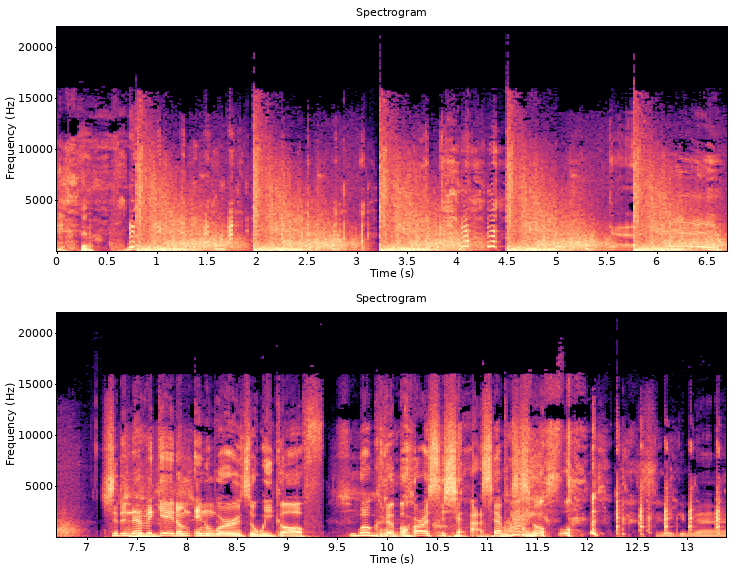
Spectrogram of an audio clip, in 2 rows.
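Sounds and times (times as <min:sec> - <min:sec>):
laughter: 0:00.0 - 0:03.2, 0:03.8 - 0:04.5, 0:09.8 - 0:13.3
speech: 0:00.2 - 0:01.1, 0:07.2 - 0:13.3
loud gunshot sound effects with tails: 0:00.8 - 0:07.0.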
